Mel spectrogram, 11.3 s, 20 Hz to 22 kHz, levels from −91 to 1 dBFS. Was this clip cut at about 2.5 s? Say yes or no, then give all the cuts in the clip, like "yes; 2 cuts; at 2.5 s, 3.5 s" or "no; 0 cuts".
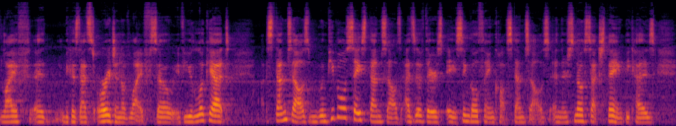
no; 0 cuts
